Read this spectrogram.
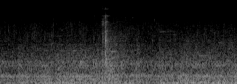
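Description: A soft game menu chime sounds as a menu opens.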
